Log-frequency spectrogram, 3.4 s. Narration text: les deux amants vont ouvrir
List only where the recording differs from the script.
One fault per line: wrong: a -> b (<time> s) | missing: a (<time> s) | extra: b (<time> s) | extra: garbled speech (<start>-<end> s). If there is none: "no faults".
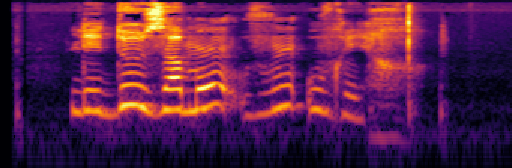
no faults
